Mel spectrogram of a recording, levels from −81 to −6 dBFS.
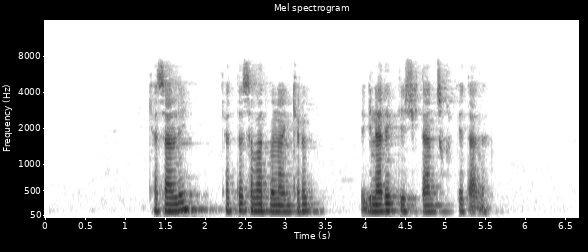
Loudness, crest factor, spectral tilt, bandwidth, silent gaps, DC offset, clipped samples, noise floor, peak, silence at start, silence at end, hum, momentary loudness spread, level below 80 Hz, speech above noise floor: -26 LUFS; 22 dB; -6 dB/octave; 7.8 kHz; none; under 0.1%; under 0.1%; -74 dBFS; -6 dBFS; 1.3 s; 1.1 s; none; 13 LU; -62 dBFS; 49 dB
